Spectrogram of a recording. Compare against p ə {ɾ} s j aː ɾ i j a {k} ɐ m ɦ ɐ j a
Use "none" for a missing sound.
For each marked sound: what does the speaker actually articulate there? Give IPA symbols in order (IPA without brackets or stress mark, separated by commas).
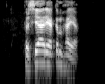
ɾ, k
